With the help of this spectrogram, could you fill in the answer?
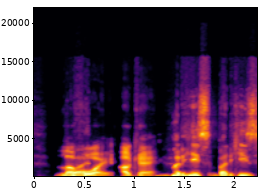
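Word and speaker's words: Lavoie: Alfie in French but he pronounces it the American way at least when he's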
